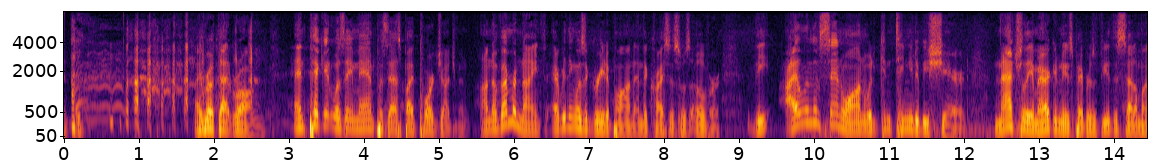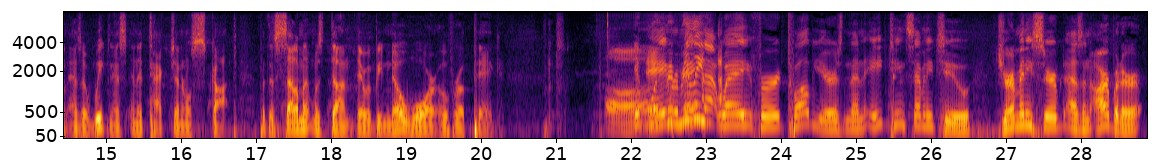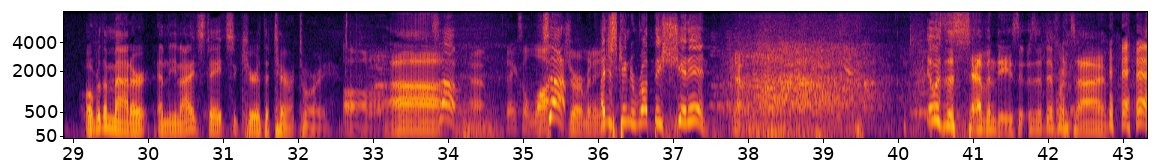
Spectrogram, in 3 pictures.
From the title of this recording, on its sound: Live in Vancouver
